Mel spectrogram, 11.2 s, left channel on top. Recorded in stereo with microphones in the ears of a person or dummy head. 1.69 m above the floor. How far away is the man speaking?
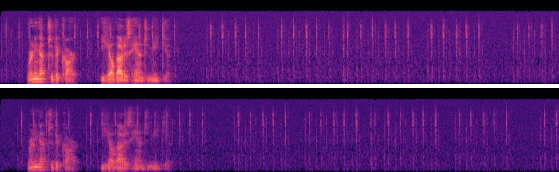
About 0.5 m.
